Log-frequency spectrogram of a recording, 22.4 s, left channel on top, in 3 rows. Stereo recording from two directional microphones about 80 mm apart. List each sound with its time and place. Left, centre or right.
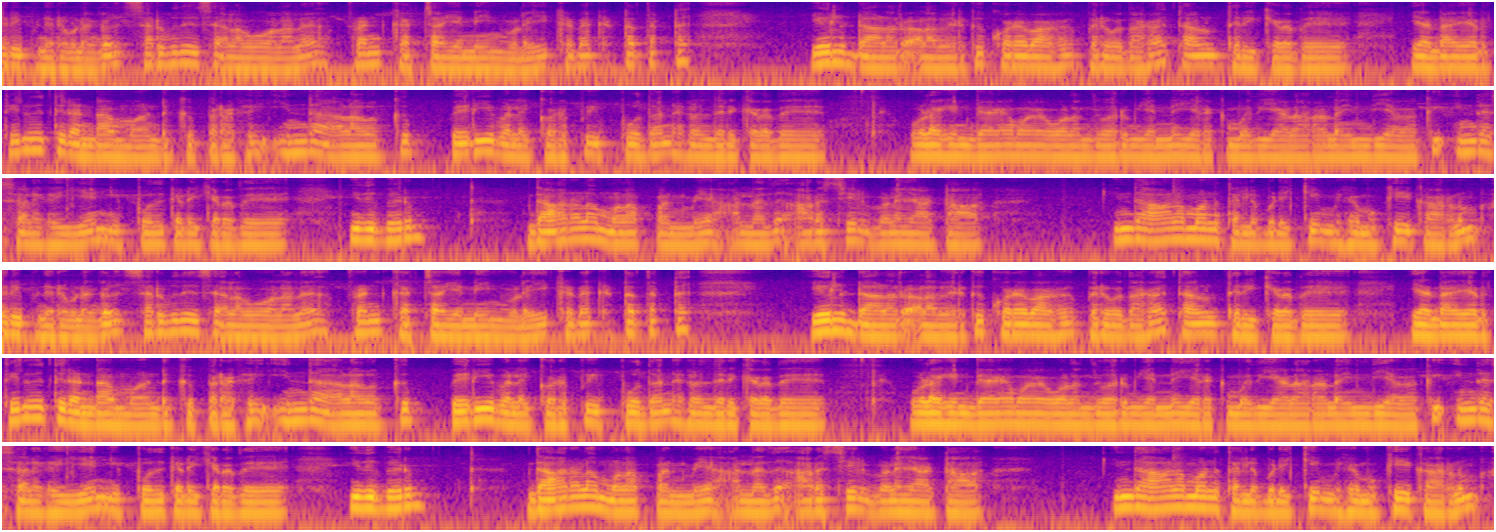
0.0 s speech: right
